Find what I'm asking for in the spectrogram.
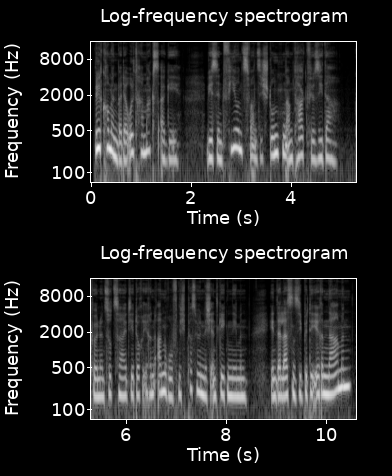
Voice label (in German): deutsch, Telefonansagen, weiblich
